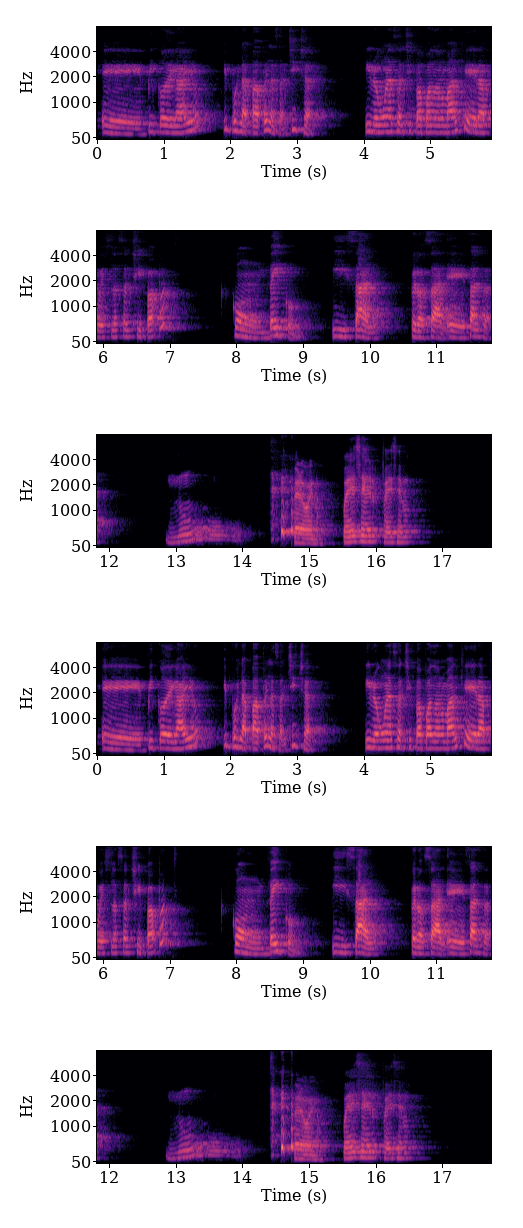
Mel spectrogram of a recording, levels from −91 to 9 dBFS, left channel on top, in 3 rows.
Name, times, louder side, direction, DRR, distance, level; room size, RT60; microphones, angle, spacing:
voice 1, 0.1-1.5 1.9-3.2 4.0-6.9 7.9-9.0 9.4-10.1 10.6-11.8 14.4-14.7, right 3 dB, 65° right, 7 dB, 1.5 m, -31 dB
voice 2, 12.9-14.0 14.8-15.1 15.5-16.5, left 2 dB, 65° left, 7 dB, 1.6 m, -34 dB
12.5 x 11.0 x 7.9 m, 0.77 s
head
